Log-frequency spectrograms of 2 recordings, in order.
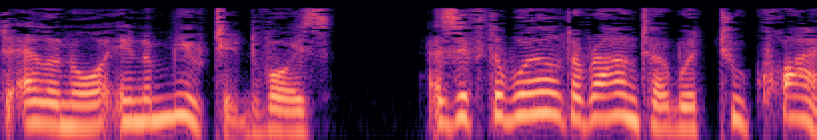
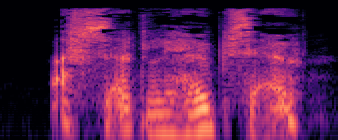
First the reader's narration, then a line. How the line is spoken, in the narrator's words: muttered Eleanor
